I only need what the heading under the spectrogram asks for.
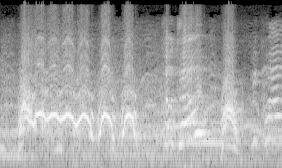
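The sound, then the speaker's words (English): Several dogs bark on a city street lit by neon signs, a loud run of yelping, wavering calls that rise and fall in pitch in quick bursts, some drawn out almost like howls. “Other dogs bark on a street lit by neon signs.”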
